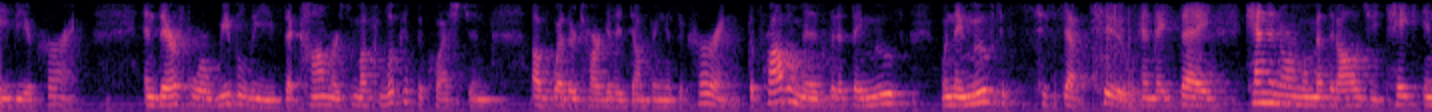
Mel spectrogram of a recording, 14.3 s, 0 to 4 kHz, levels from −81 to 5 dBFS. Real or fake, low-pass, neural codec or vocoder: real; 3.6 kHz; none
